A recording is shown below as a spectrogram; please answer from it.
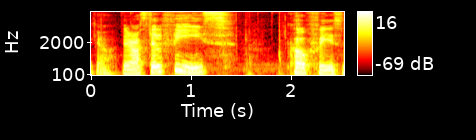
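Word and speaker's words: Ko-fi: Um, anyone is willing to give uh I thought it was pronounced as coffee. Yes, some say coffee. Um, but it is by the creators themselves has said that it is it rhymes basically it's no fee. So, it's Kofi, no fee.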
